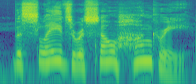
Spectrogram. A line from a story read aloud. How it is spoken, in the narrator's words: the little girls cried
